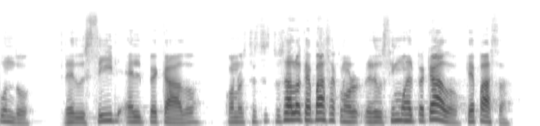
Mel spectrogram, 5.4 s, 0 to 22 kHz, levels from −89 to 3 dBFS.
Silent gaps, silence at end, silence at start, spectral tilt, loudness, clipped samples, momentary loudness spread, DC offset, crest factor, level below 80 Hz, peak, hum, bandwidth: none; 0.3 s; 0 s; -6.5 dB/octave; -34 LUFS; under 0.1%; 17 LU; under 0.1%; 20 dB; -82 dBFS; -14 dBFS; none; 13.5 kHz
